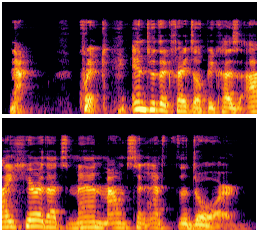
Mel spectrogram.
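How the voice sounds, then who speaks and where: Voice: medium pitch, lively intonation, measured pace, a bit bright, pitched above the performer's own voice. Sly sweet giant's wife, as a storyteller puts her on. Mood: sweetly sly. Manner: sugary, coaxing. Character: sweet-talking clever Irish giant's wife. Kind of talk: storybook reading.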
